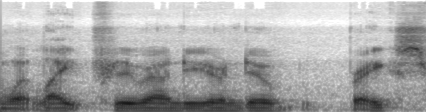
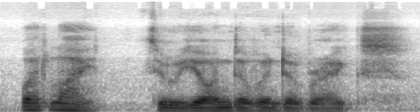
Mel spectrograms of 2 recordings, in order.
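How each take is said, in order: First: It is said in the speaker's normal, non-British accent. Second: It is said in a British accent.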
